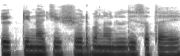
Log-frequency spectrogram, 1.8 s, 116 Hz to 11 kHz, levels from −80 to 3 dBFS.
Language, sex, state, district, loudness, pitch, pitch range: Marathi, male, Maharashtra, Pune, -15 LUFS, 120 Hz, 120-125 Hz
